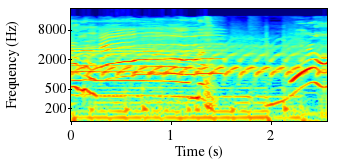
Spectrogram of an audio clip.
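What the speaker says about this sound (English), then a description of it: "Alarm!" Alarm blaring during a store robbery, rising and falling electronic tones sweeping loud and continuous over busy mixed sound throughout.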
